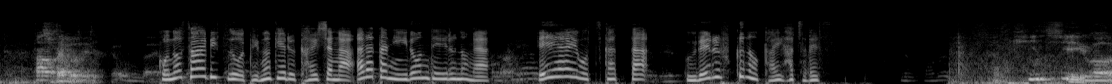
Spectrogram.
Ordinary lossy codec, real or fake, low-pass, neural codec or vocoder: none; fake; none; codec, 16 kHz, 4 kbps, FreqCodec, larger model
